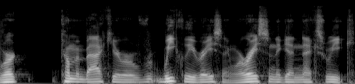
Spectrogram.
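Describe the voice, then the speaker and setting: On a very clean recording with a silent background, a man with a normal speaking voice and an American accent speaks at a medium pitch with fairly even intonation. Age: 20s. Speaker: short track racer. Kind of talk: casual chat.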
